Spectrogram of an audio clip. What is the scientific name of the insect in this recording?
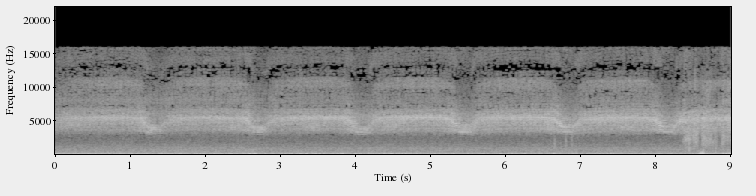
Neotibicen pruinosus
